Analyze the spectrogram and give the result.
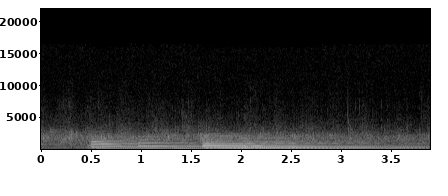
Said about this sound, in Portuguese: Amém. Amém. Aplauda o Senhor.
